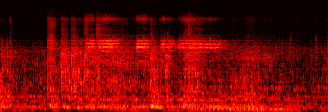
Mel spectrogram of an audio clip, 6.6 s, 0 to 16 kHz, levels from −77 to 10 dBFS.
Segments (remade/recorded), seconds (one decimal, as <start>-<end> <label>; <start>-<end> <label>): 0.0-6.6 remade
